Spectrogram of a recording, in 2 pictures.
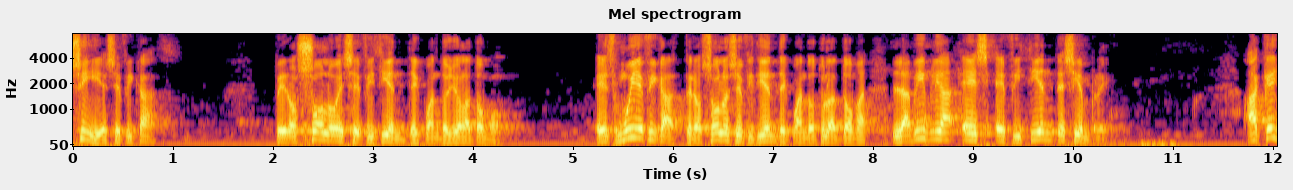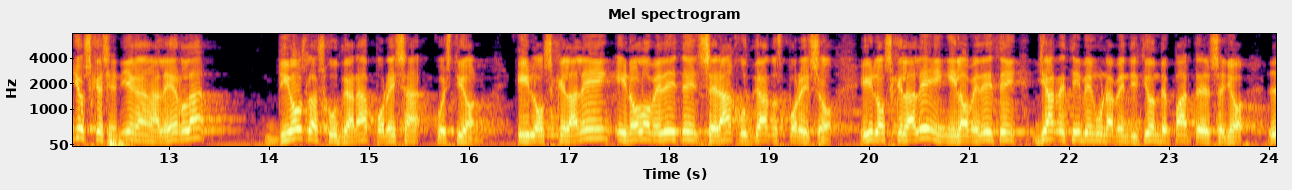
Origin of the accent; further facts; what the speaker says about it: Spain; Imagínate que yo, que vengo del calor de España, allí estamos en verano, vengo al frío argentino.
